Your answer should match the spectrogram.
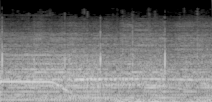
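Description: Live rock band with drums, bass and electric guitar playing loudly, with a crowd cheering over it. A high held note slides down about half a second in.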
